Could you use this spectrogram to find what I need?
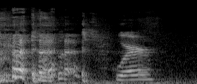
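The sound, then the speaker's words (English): A few short, rough coughs from a person with a cold and a stuffy nose, followed by a brief voiced, throaty sound as the coughing trails off. “You're like coughing.”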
